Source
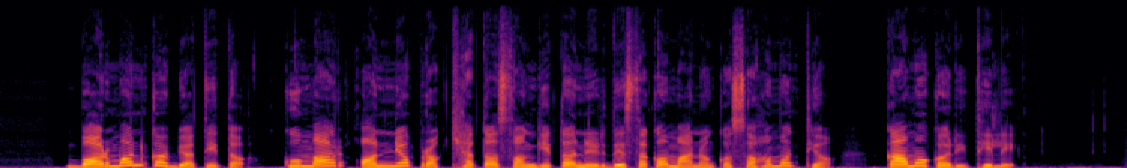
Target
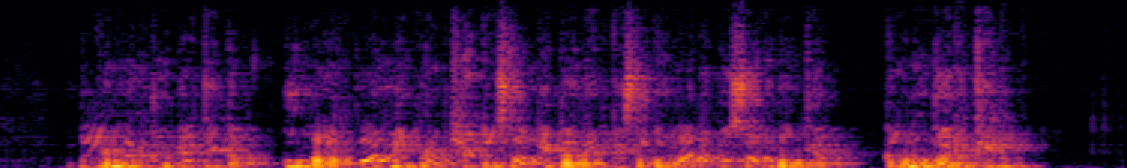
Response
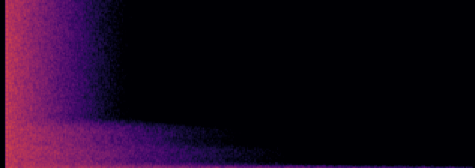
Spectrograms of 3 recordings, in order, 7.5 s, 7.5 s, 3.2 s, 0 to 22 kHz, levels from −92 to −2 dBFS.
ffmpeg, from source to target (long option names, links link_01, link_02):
-filter_complex "[0:a]highpass=frequency=470:poles=1,aeval=exprs='0.398*(cos(1*acos(clip(val(0)/0.398,-1,1)))-cos(1*PI/2))+0.00447*(cos(6*acos(clip(val(0)/0.398,-1,1)))-cos(6*PI/2))':channel_layout=same,alimiter=limit=-19.5dB:level=0:latency=1:release=22,asettb=1/sr,asplit=3[link_01][link_02][link_03];[link_01]atrim=end=6.204[link_04];[link_02]atrim=start=6.2:end=6.63,asetpts=PTS-STARTPTS,afade=type=in:duration=0.004:curve=qsin,afade=type=out:start_time=0.426:duration=0.004:curve=qsin,acontrast=90[link_05];[link_03]atrim=start=6.626[link_06];[link_04][link_05]acrossfade=duration=0.004:curve1=hsin:curve2=qsin[link_07];[link_07][link_06]acrossfade=duration=0.004:curve1=qsin:curve2=hsin,asplit=2[link_08][link_09];[link_09]adelay=110,highpass=300,lowpass=3400,asoftclip=type=hard:threshold=-21dB,volume=-6dB[link_10];[link_08][link_10]amix=inputs=2:normalize=0,asplit=2[link_11][link_12];[1:a]atrim=start_sample=2205,afade=type=out:start_time=0.15:duration=0.01,atrim=end_sample=7056,asetrate=37044,aresample=44100[link_13];[link_12][link_13]afir=irnorm=-1:irlink=0,volume=-11.5dB[link_14];[link_11][link_14]amix=inputs=2:normalize=0,afftfilt=real='re*4*eq(mod(b,16),0)':imag='im*4*eq(mod(b,16),0)':win_size=2048:overlap=0.75,volume=5dB"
